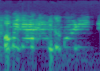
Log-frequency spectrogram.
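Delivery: chirpy as a morning greeter; cheery greeting. Retold or imitated. Her usual cheery greeting at work.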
